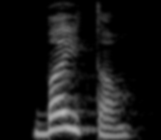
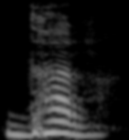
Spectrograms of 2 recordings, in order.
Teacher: La dernière caractéristique, c'est le dévoisement. La consonne occlusive apicodontale sonore orale et emphatique D se réalise en T sourde dans le parlé jbli.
